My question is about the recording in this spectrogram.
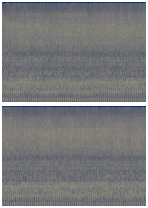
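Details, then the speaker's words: Husqvarna riding mower, Briggs & Stratton single-cylinder, after replacing camshaft with failed decompressor that made it crank like a dead battery: starts easily, steady even putter settling into smooth idle, no misses or knocks; healthy after repair. "see if we're going to click from this one right here we do you ready and it idles dark nice dude very easy"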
